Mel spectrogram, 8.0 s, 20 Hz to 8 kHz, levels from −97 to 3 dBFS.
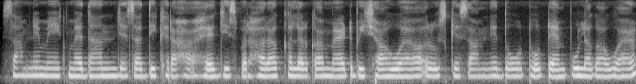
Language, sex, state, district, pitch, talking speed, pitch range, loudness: Hindi, female, Chhattisgarh, Korba, 220 Hz, 195 wpm, 215-225 Hz, -15 LUFS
